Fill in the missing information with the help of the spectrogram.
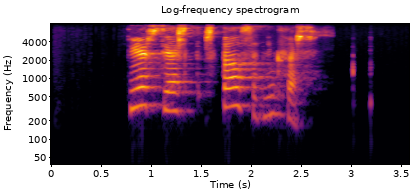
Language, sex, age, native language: Icelandic, female, 40-49, Icelandic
